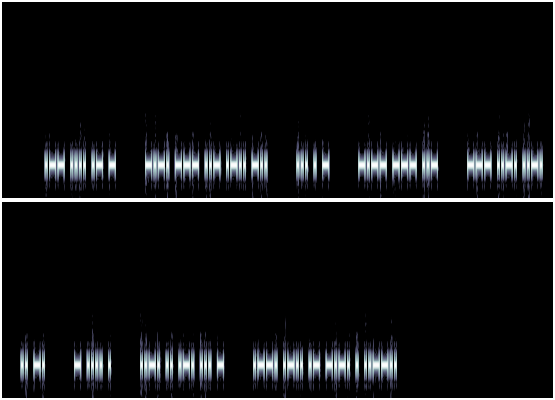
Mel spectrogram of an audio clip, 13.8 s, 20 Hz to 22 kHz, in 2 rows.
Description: Morse code, heard as a keyed tone, about 46 wpm, 700 Hz. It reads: WHAT COULD SET YOU OFF IN THE FIRST PLACE?
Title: 2x Word-Spacing - Sentences from Top 200 Words - 45wpm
